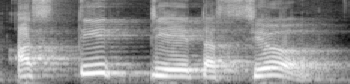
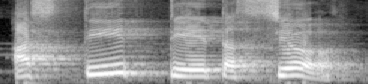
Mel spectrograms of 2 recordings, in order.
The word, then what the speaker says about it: अस्तित्येतस्य: इस सूत्र को पढ़ेंगे कैसे, उच्चारण भी एक बार देख लें। अस्तित्येतस्य, अस्तित्येतस्य भावोस्तित्वम, भावोस्तित्वम सदरूपत्वम।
